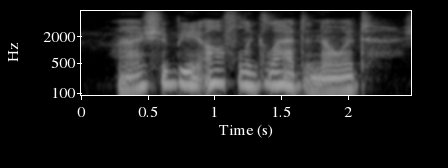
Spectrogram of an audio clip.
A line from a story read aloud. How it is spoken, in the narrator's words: she said wearily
